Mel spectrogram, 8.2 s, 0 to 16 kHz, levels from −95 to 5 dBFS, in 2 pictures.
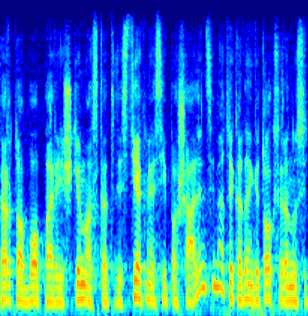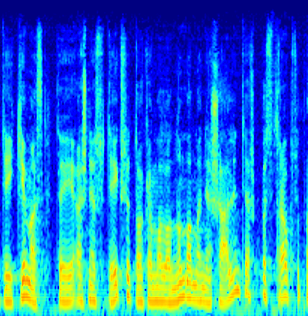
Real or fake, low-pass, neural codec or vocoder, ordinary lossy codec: fake; 14.4 kHz; vocoder, 44.1 kHz, 128 mel bands, Pupu-Vocoder; MP3, 96 kbps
